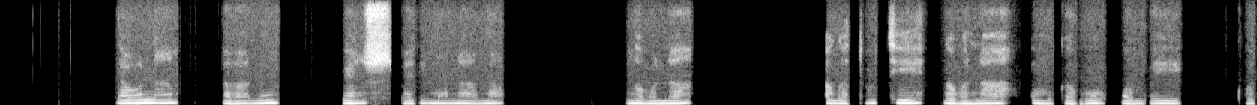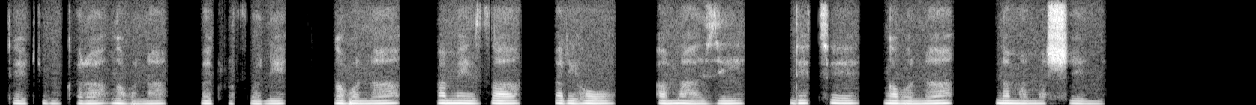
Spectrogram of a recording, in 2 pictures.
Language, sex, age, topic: Kinyarwanda, female, 25-35, government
